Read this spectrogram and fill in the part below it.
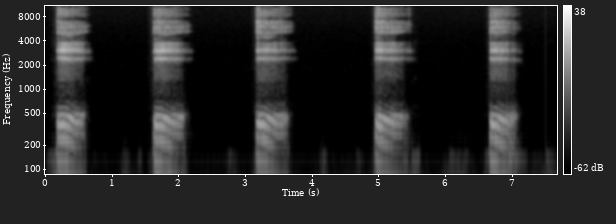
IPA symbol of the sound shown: ɪ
